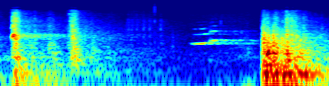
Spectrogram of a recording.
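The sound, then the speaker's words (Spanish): A heavy door leading into the interior of a World War II transport aircraft thuds shut twice in quick succession. A soft two-tone chime follows, then a loud, steady rushing hum kicks in abruptly. “Puerta, viajamos sí, en el tiempo.”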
